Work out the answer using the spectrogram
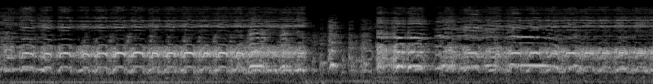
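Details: Kukuak Balenggek chicken, a Minangkabau breed prized for its stepped crow, calling loudly in long runs of evenly spaced syllables, briefly breaking off midway before the tiered crowing resumes.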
